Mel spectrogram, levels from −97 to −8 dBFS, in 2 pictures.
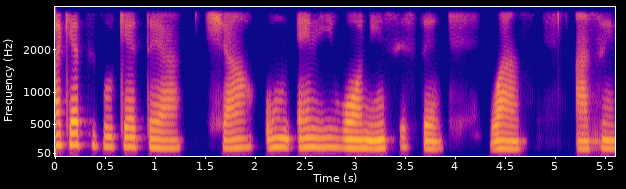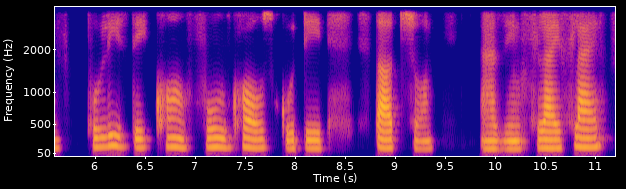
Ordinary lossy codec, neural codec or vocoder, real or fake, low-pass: none; codec, 24 kHz, 0.9 kbps, WavTokenizer, large speech release; fake; 3.6 kHz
